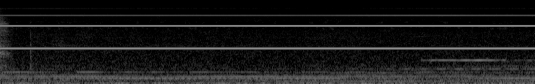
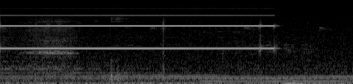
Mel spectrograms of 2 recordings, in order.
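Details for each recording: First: 1975 BMW R75/6 airhead boxer, ~140,000 miles, after new points and re-adjustment, static timing check: steady high buzzer tone holds about five seconds, cuts off cleanly as points open on the mark; timing correct. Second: 1975 BMW R75/6 airhead boxer, ~140,000 miles, after new points, static timing check with buzzer: steady high buzz cuts off as points open before the S mark; ignition still slightly too advanced.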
